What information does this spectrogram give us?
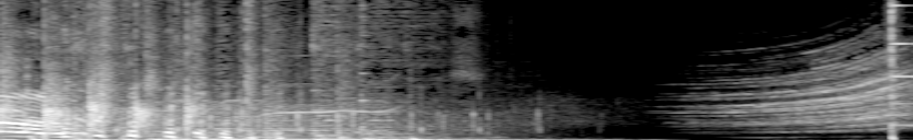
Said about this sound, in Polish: Dziękujemy, brawa dla was. Brawo, brawa.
